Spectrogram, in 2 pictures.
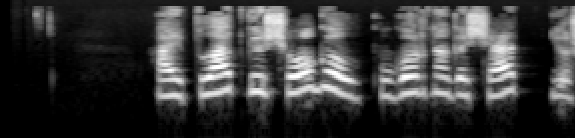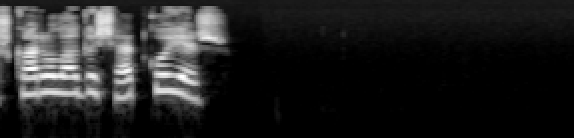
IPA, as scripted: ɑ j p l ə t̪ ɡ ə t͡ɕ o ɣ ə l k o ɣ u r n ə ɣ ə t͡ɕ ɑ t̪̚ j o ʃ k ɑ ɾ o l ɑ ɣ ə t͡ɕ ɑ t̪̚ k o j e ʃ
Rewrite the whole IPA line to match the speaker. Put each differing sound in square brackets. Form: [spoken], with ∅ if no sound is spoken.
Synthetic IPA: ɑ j p l [ɑ] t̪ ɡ ə t͡ɕ o ɣ ə l k [u] ɣ [o] r n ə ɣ ə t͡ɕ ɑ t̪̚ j o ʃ k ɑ ɾ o l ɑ ɣ ə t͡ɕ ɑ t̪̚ k o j e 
